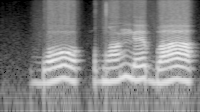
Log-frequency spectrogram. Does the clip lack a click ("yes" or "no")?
yes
